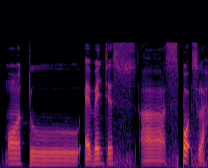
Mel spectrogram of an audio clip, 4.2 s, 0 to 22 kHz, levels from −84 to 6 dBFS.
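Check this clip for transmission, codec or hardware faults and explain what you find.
Two brief faults from damaged data in a compressed stream interrupt this speech clip, at 0.58 to 0.61 s and at 3.78 s. In each case corrupted bytes in the coded stream leave the decoder unable to parse the affected frames, so it loses synchronisation and hunts for the next valid frame header before resuming. The first event lasts about 20 ms; the second is only a few milliseconds. Both are heard as short blips that break the continuity of the sound.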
